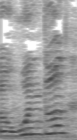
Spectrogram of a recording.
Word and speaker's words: wonton: La prononciation de wondun est en cantonais. En mandarin, on dit huntun.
